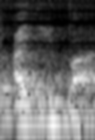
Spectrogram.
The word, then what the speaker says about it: IEEPA: So what's IEPA as it's pronounced?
